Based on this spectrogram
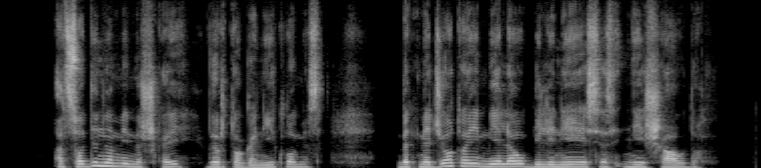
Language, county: Lithuanian, Alytus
